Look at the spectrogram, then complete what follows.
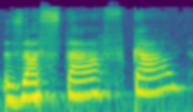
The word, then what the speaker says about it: zastávka: Similarly, in the word zastávka, bus stop, we pronounce the voiceless pair F.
